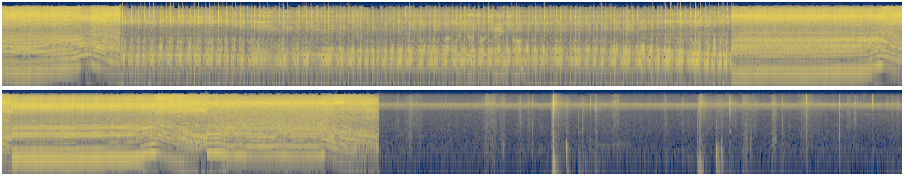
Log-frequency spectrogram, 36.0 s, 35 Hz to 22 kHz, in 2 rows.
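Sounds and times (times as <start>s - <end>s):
chainsaw running: 0.0s - 25.6s.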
